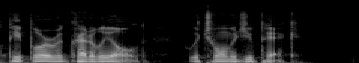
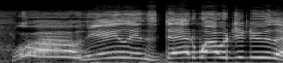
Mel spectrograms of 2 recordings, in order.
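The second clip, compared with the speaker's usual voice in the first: high mock voice. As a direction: squeal it out like a shocked kid.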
